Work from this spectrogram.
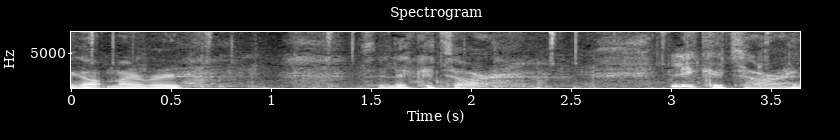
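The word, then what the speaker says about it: Litochoro: Likator, that's how it's pronounced. There's no ch noise apparently in the Greek language.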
